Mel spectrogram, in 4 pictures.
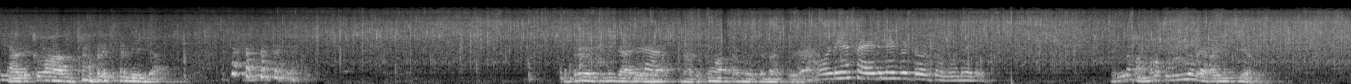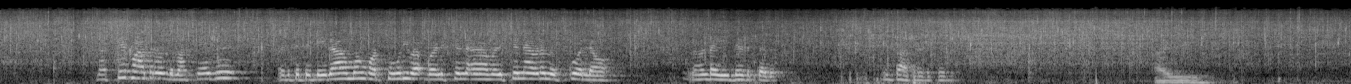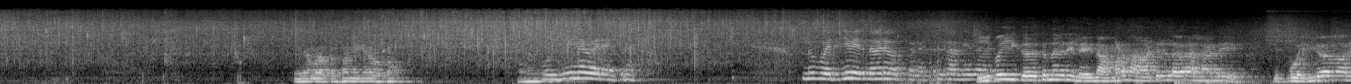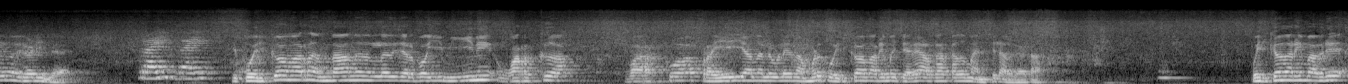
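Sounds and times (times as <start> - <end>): fish sizzling in oil: 0.0 - 37.5, 38.5 - 54.0
person speaking: 5.6 - 9.8, 25.0 - 25.7.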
